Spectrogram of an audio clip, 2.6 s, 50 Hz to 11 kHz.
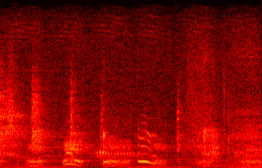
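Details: At Djuma Game Reserve on a sunset safari drive on 28 November 2016, a young chacma baboon being disciplined in its troop gives high, squealing, wavering screams and whimpers in quick bursts over a steady low vehicle engine hum.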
